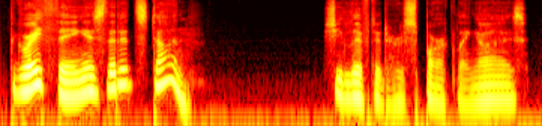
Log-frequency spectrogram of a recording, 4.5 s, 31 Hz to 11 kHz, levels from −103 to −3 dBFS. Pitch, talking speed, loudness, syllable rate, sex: 135 Hz, 160 wpm, -20 LUFS, 4.3 syllables/s, male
